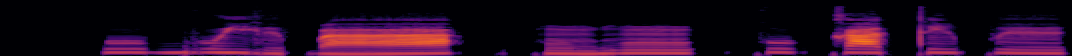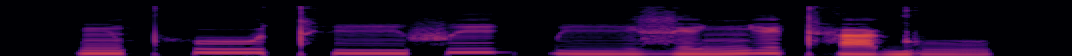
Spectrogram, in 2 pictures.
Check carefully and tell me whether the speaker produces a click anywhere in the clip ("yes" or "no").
no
